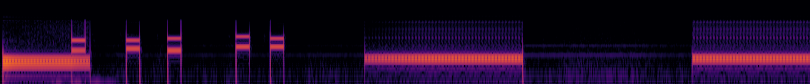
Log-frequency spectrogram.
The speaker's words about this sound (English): Here we go. I'm going to dial their phone number.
